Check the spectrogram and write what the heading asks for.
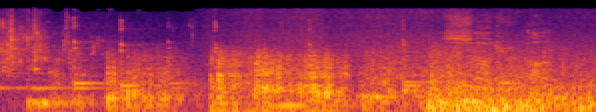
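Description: Soft background music, then rain sets in about a second and a half in, and a deep rumble of thunder breaks near the end as the loudest sound.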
